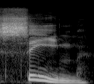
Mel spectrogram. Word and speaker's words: seam: Another word which is unusual is seam. S-E-A-M. The same pronunciation as parece, S-E-E-M, seam.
